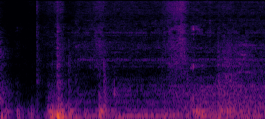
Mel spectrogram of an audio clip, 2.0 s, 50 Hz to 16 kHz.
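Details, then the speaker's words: Refrigerator compressor after installing a Supco URCO 410 3-in-1 start kit: steady low hum settles within a second after power returns, no clicking or buzzing, fan turning; normal compressor start. "You can hear the compressor going, and the fan is turning here."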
